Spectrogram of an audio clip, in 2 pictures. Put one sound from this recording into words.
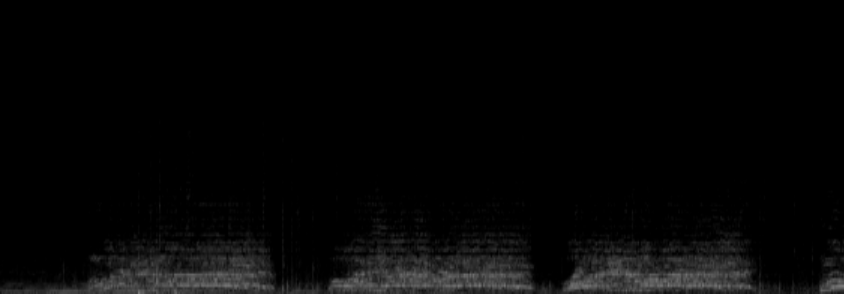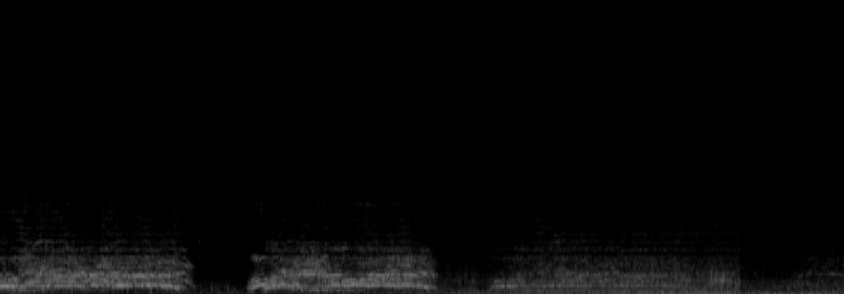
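A crowd of young women and men chants slogans loudly in unison.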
